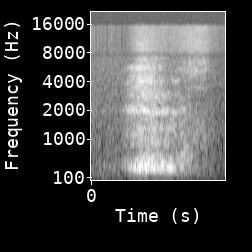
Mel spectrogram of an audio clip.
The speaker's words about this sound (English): So, oh, got to sneeze. Do you want me to pause it? No.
